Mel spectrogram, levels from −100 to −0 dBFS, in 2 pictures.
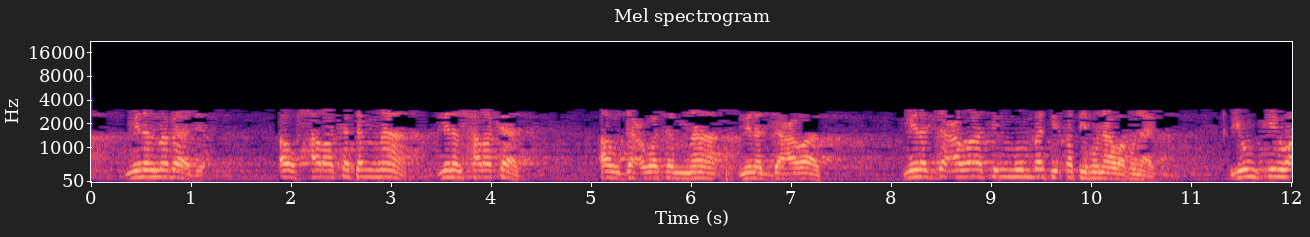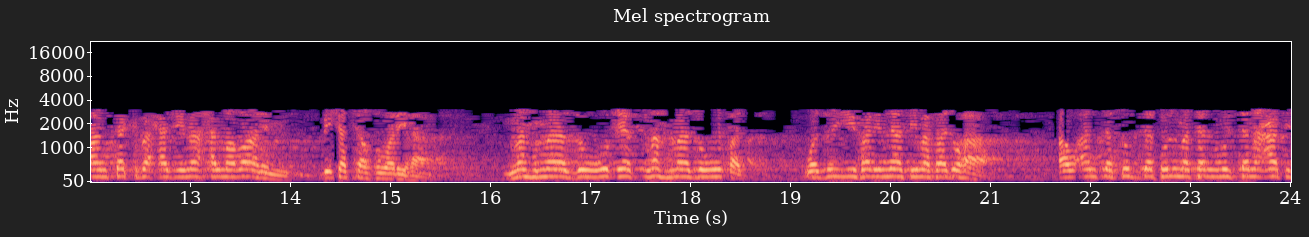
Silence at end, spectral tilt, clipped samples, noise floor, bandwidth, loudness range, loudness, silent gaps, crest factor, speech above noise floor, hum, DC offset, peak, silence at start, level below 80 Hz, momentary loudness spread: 0 s; -11 dB/octave; under 0.1%; -43 dBFS; 3.2 kHz; 2 LU; -20 LUFS; none; 14 dB; 23 dB; none; under 0.1%; -6 dBFS; 0 s; -62 dBFS; 14 LU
